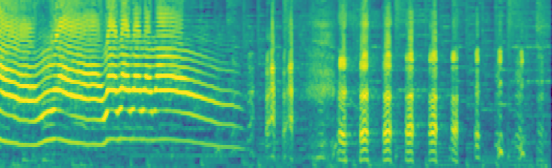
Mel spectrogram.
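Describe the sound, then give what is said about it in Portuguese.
A person at the Estoque Lá store does a long, wavering imitation of a cat's meow, loud, followed by a quick run of short, rhythmic vocal bursts. “Consegue imitar aquele gatinho aí que tá todo mundo esperando aí,”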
